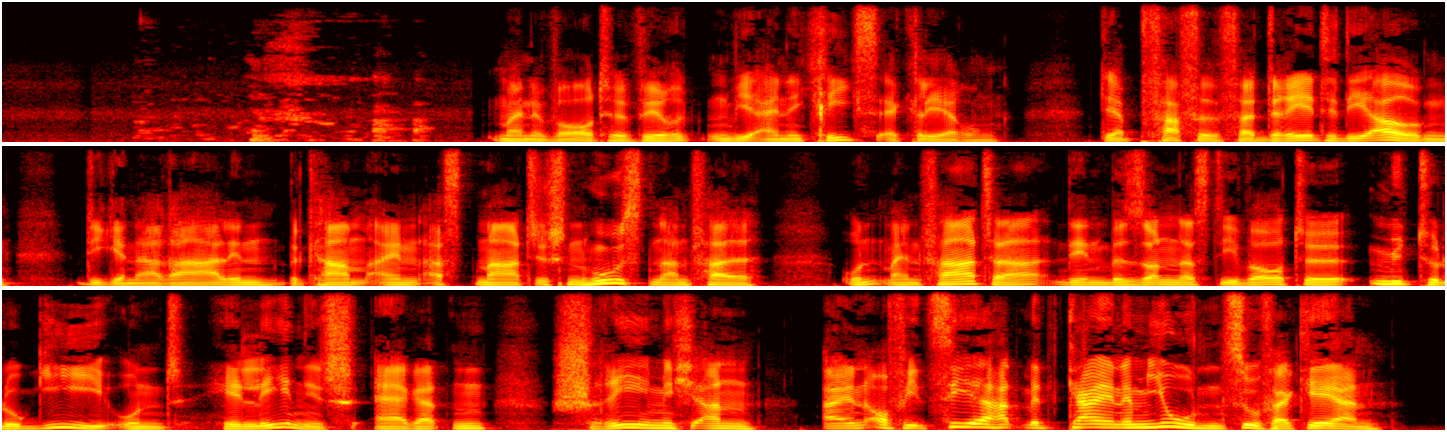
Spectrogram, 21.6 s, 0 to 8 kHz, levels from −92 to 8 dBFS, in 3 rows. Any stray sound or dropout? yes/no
yes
